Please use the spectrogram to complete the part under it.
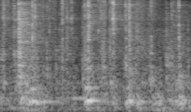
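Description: A sewing machine running a quick back stitch, a brief close burst of rapid mechanical needle clatter lasting about a second.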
